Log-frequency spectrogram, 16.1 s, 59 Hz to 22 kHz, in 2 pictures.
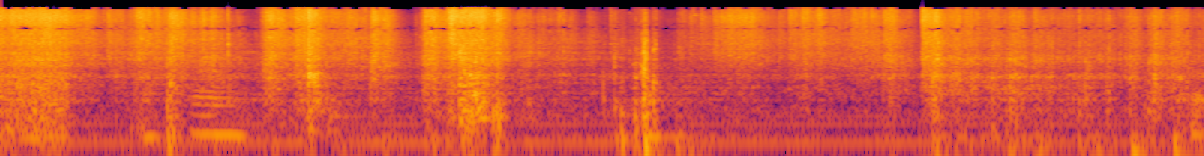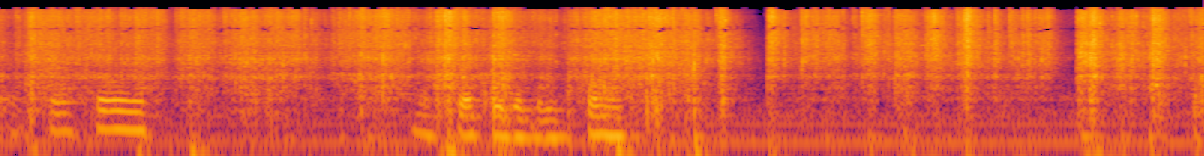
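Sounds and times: aluminium foil crinkling: 0.0s - 16.0s.

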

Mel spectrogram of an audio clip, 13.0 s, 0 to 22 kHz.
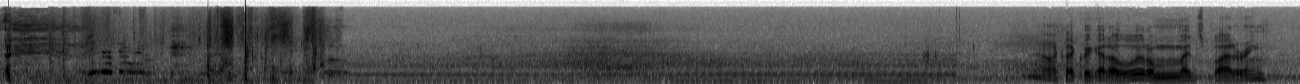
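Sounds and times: car engine idling: 0.0s - 5.8s.

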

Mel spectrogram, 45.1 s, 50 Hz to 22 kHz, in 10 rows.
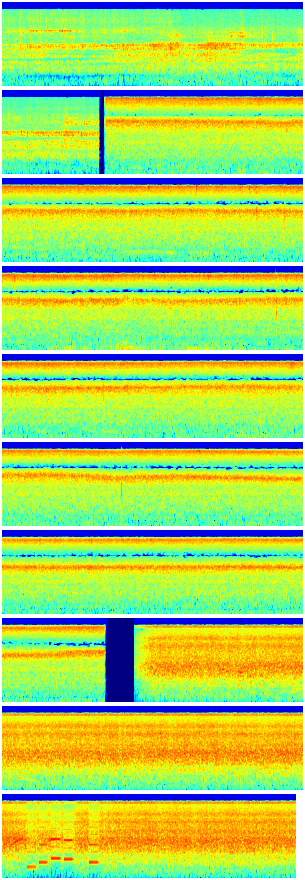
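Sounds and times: floodwater running along road: 0.0s - 33.0s, 33.6s - 45.0s
pitched notes: 40.9s - 42.6s.

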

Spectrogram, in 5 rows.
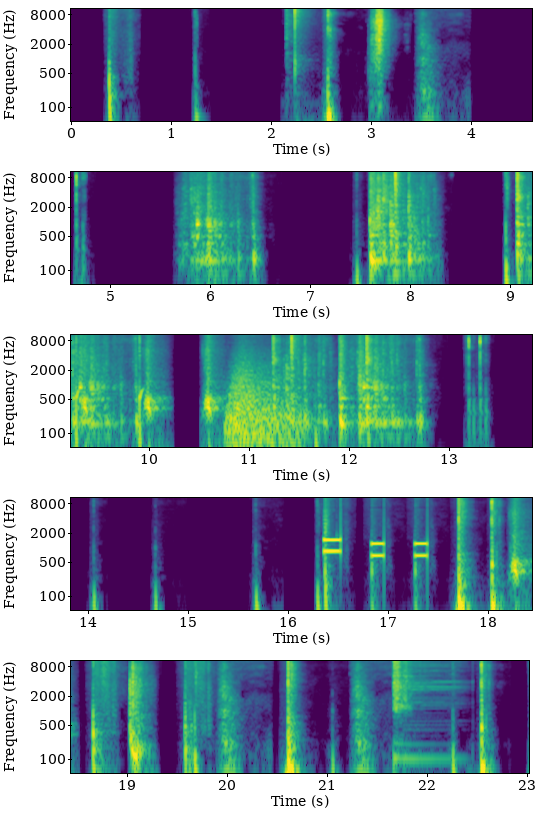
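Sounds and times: phone keypad touch tones: 16.4s - 17.4s.

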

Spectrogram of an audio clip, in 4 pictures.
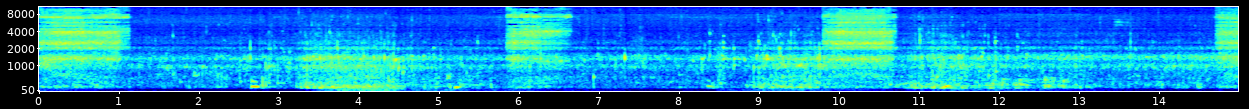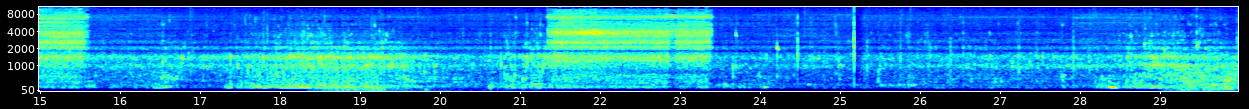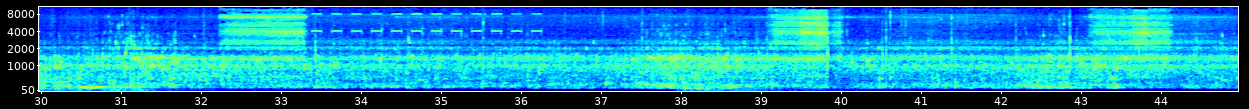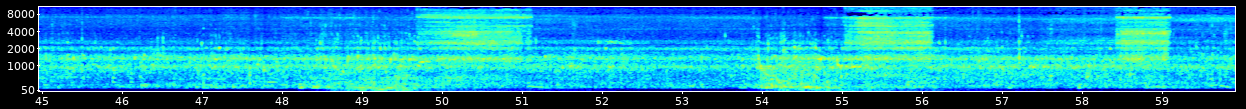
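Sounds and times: regulator hissing breaths: 0.0s - 1.2s, 5.8s - 7.0s, 9.8s - 10.8s, 14.7s - 15.7s, 21.4s - 23.4s, 32.2s - 33.4s, 39.0s - 40.2s, 43.1s - 44.3s, 49.7s - 51.5s, 55.0s - 56.3s, 58.4s - 59.2s
exhaled air bubbling: 0.0s - 13.7s, 17.5s - 21.5s, 28.4s - 33.2s, 37.4s - 41.4s, 47.2s - 52.3s, 53.6s - 58.8s
steady underwater rush: 0.0s - 14.0s, 17.4s - 22.5s, 28.0s - 34.5s, 36.8s - 45.3s, 46.6s - 59.7s.

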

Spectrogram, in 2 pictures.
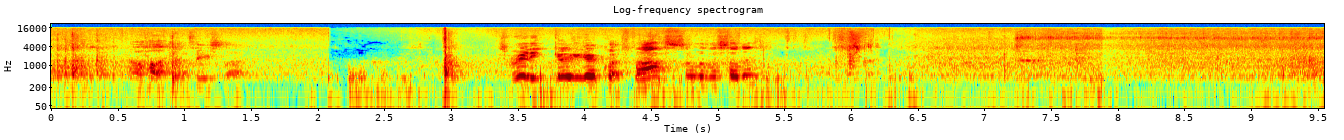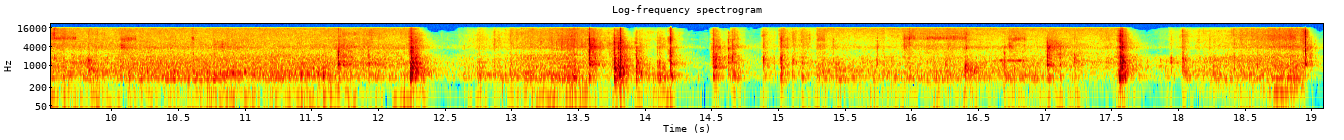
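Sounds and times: skateboard wooden clacks: 0.0s - 1.3s, 2.9s - 3.2s, 11.5s - 19.0s
skateboard wheels rolling on stone: 0.0s - 2.1s, 2.8s - 19.0s.

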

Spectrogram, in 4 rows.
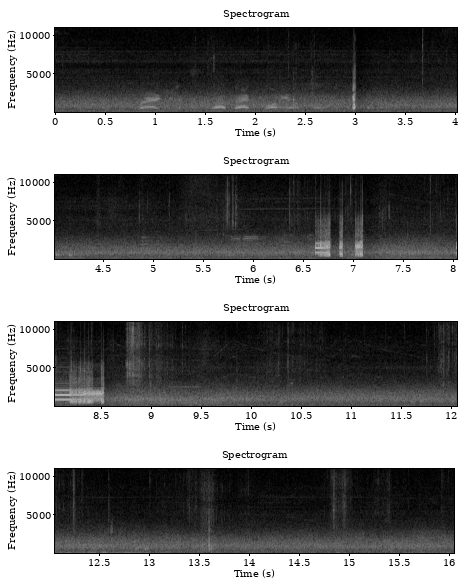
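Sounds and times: outdoor background hiss: 0.0s - 16.0s
two-way radio crackles: 1.0s - 3.1s, 3.7s - 8.6s
radio two-note tone: 5.9s - 7.2s, 8.0s - 8.6s.

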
